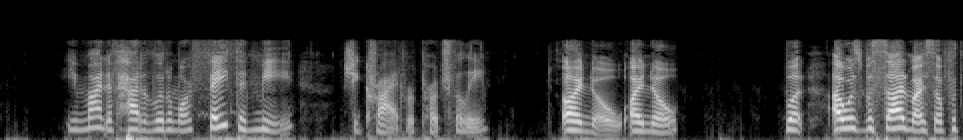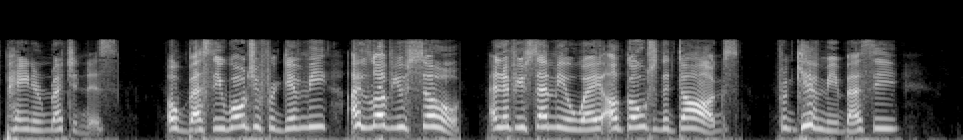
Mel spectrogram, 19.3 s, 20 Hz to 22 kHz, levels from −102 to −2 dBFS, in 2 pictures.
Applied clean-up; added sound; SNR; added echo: none; none; none; none.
